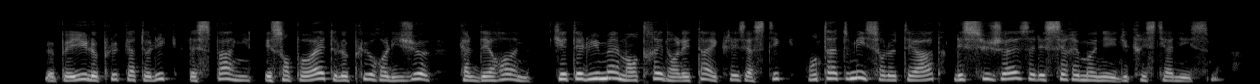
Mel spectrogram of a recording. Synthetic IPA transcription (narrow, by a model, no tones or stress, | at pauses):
ləpeiləplykat̪ɔliklɛspaɲesɔ̃pɔɛt̪ləplyʁəliʒjø | kald̪eʁɔn | kʲiet̪ɛlɥimɛmɑ̃t̪χed̪ɑ̃let̪aeklezjast̪ik | ɔ̃t̪ad̪misyʁlət̪eat̪χlesyʒɛzeleseʁemɔnid̪ykχist̪janism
